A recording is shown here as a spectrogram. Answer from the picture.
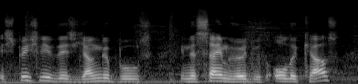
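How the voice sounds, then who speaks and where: A man at a moderate pace with ordinary pitch variation, faint music in the background. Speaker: presenter. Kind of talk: instructional presentation. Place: studio. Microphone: lapel.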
